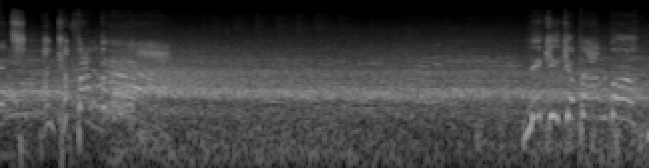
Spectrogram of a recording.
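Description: A crowd cheers loudly in an open stadium.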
